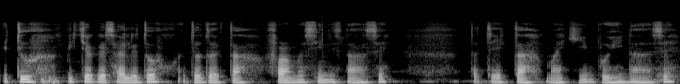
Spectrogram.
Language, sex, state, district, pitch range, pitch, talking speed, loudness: Nagamese, male, Nagaland, Kohima, 95-120 Hz, 100 Hz, 130 wpm, -22 LUFS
